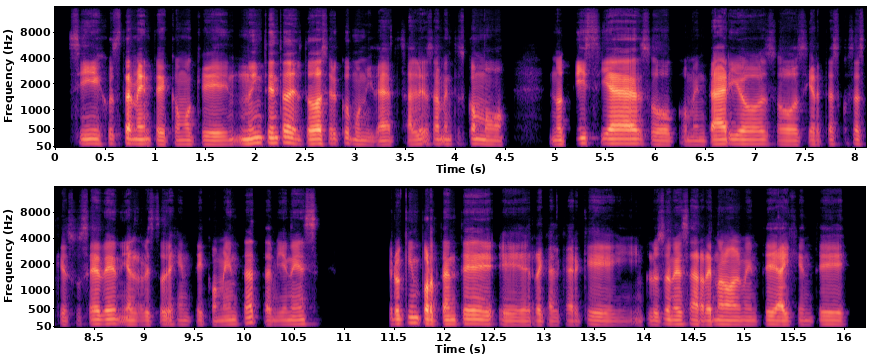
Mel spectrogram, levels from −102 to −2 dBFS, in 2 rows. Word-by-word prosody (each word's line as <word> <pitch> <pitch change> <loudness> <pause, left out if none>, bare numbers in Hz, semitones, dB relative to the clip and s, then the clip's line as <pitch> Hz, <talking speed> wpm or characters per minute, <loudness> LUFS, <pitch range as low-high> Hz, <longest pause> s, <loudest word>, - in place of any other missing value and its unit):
Sí, 115 0 -1
justamente, 110 -3 +3
como 100 -1 -8
que 100 -1 0
no 115 - -1
intenta 135 +2 +3
del 125 -6 +5
todo 115 - +6
hacer 120 +1 0
comunidad, 95 -6 -4
sale, 105 +2 -5
solamente 110 -1 -7
es - - -23
como, 100 -5 -5 0.4
noticias 120 -3 +5
o 95 -2 -5
comentarios 110 +3 +2
o 95 0 -4
ciertas - - -9
cosas - - -10
que - - -9
suceden 115 +1 +1
y - - -11
el 100 -1 -2
resto 100 0 -9
de - - -4
gente 100 0 -12
comenta, 105 +8 -5
también 100 +1 -8
es 110 +1 -5 0.6
creo 115 - -1
que 115 - -11
importante 110 -4 +2 0.4
recalcar 90 -2 -7
que 95 -3 -5
incluso 95 -1 -8
en - - -4
esa 105 0 +1
red 100 +1 +1
normalmente 100 0 0
hay 95 -1 +3
gente 100 +1 -6
105 Hz, 155 wpm, -25 LUFS, 100-115 Hz, 0.6 s, todo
